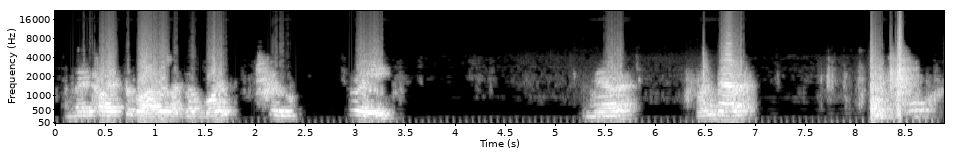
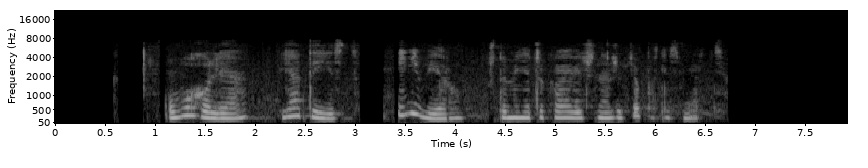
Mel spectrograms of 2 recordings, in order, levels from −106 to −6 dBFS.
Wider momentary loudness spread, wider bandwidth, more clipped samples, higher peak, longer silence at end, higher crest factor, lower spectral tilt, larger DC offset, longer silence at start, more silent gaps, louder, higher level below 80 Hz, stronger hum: second, 12 LU vs 18 LU; first, over 20 kHz vs 7.4 kHz; neither; first, 0 dBFS vs -32 dBFS; second, 0.05 s vs 1.25 s; second, 10 dB vs 16 dB; second, -4 dB/octave vs -6.5 dB/octave; neither; second, 0.15 s vs 1.15 s; second, none vs 3.05-3.29 s, 3.40-3.44 s; first, -9 LUFS vs -48 LUFS; first, -40 dBFS vs -90 dBFS; neither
